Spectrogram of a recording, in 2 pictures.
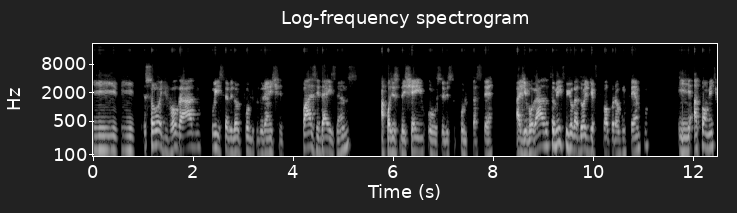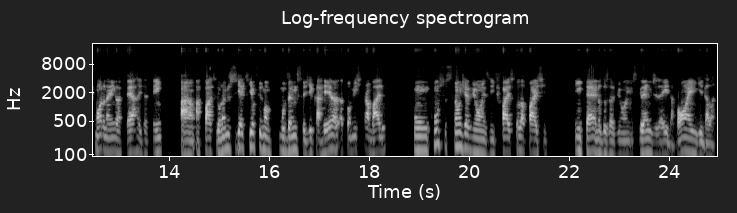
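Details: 37-year-old Portuguese-speaking man who stutters since childhood, with particular difficulty on words starting with R; stuttering.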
